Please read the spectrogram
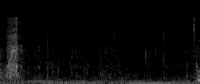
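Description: The zip of a small wallet pouch is pulled once, briefly, right at the start, over a faint low hum.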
